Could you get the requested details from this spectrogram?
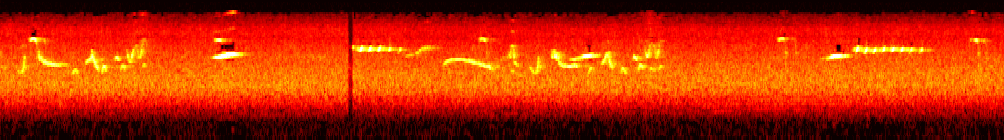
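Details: Large grey babbler (Argya malcolmi) gives a scatter of thin, squeaky chirps and short whistled slurs, some in quick bursts, over a steady background hiss.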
